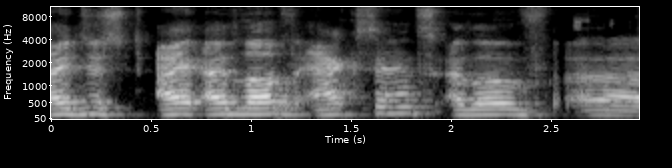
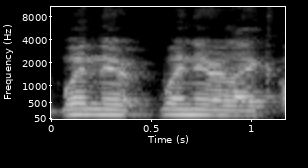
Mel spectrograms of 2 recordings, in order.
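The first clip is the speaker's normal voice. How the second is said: normal talking voice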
